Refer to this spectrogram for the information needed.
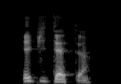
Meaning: Refers to a descriptive word or phrase that modifies a nominal element without an intervening verb.: 1. attributive adjective 2. noun adjunct
- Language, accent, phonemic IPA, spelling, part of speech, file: French, France, /e.pi.tɛt/, épithète, noun, LL-Q150 (fra)-épithète.wav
